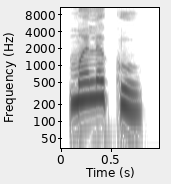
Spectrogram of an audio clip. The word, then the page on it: ಮಾಲಕ: mālaka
